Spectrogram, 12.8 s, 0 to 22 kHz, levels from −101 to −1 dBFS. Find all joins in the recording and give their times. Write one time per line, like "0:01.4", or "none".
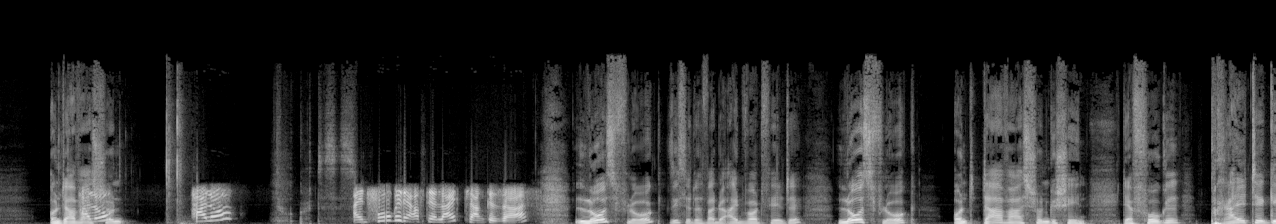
none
